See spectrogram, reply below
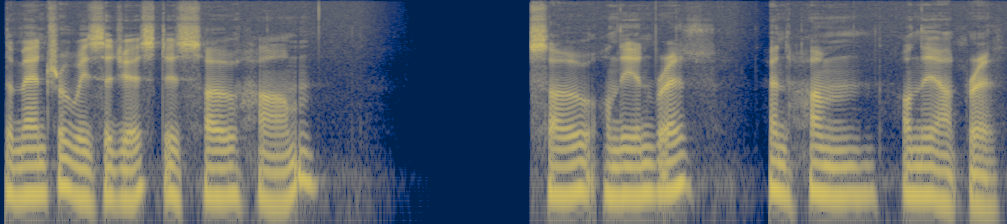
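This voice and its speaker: A man guiding a meditation in a gentle, unhurried manner, leaving long pauses between short phrases. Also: fairly low pitch. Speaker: meditation guide. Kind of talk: guided meditation, softly spoken. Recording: dull, muffled lo-fi sound. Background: background music.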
